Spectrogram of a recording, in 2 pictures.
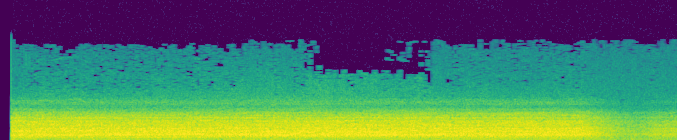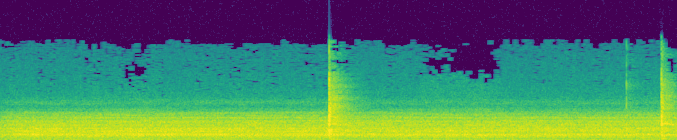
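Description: Static hiss of an untuned analog television, steady, with a brief dip about halfway through and a single click near the end.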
